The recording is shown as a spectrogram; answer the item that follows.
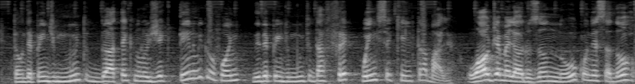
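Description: Music is playing behind the voice. The man's delivery is fairly quick. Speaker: shop presenter reviewing products. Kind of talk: product review tutorial. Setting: studio.

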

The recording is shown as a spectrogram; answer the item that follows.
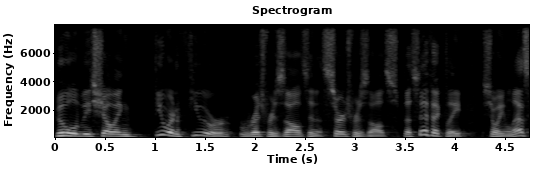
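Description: Behind the man's speech, the background is quiet. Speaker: podcast host. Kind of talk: news commentary. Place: studio. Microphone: studio mic.

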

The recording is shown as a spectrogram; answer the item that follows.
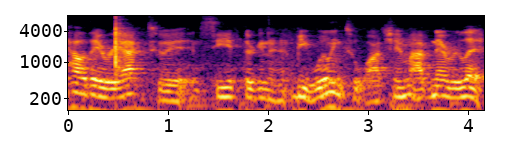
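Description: A man talks at a fairly quick pace. There is music in the background and audible room echo. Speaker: vlogger. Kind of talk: casual vlog chat. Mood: playful, upbeat. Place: home room.

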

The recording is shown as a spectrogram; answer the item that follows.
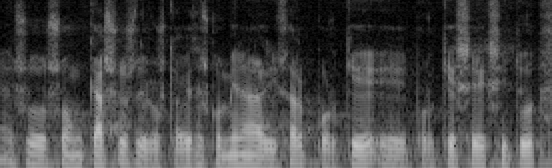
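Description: The delivery is very fast, with monotone, flat intonation. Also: man. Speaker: prehistory professor; panelist, professor. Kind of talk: panel presentation. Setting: round table with audience. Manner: halting, many repetitions. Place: hall. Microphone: podium.

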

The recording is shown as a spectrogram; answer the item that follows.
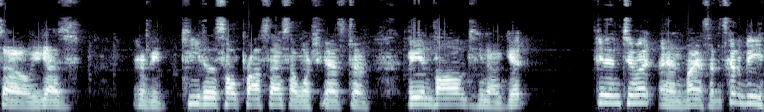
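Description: A man talking at a fairly quick pace over a quiet background. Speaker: game streamer. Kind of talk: casual live-stream chat. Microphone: headset.

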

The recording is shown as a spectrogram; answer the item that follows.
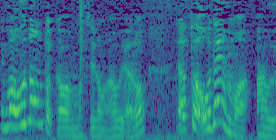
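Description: Over light background noise, a woman with an Osaka accent speaks with very wide pitch swings. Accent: Kansai (Osaka) Japanese. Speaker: internet radio host. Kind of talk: casual chat, live stream. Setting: live stream with chat comments. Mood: relaxed, cheerful. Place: home room. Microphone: webcam.

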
